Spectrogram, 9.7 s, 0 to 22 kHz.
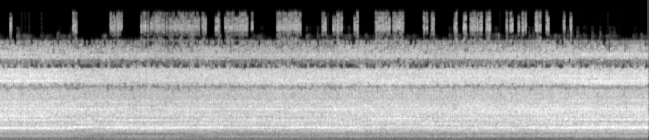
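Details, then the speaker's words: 2010 Chevy Traverse: after cleaning the power steering reservoir and topping up with full synthetic fluid, a steady high whine remains over the idle, much reduced from before. It is barely noticeable at idle later; the cause is not confirmed. "The noises went down quite a bit. It still got some whine to it."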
